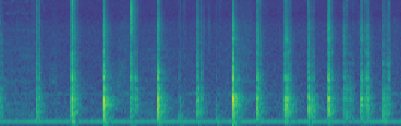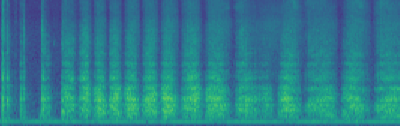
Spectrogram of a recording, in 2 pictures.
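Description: Fingertips and nails of one hand work on a large, solid, varnished wooden desk top, first in a quick series of sharp, dry taps with short clicks. After about six seconds they give way to fast, rhythmic rubbing and scratching strokes. A steady low hum sits underneath throughout.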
